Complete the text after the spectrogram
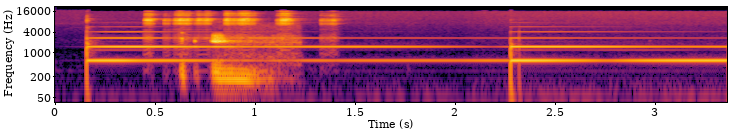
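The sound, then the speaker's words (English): A Tibetan singing bowl is struck twice, each strike blooming into a steady, shimmering ring that hangs in the air; a voice briefly speaks over the first resonance before it fades into the second strike. “Showing you this Tibetan bowl.”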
